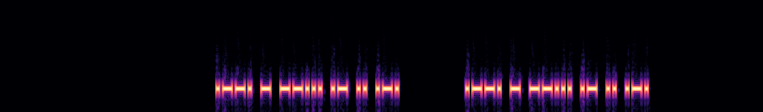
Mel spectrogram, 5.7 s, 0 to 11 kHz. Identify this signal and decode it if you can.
Morse code, heard as a keyed tone, about 51 wpm, 700 Hz. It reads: PT7AIR PT7AIR
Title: DXCC-100 Call Signs - 6 Characters - Repeated 2x - 50wpm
